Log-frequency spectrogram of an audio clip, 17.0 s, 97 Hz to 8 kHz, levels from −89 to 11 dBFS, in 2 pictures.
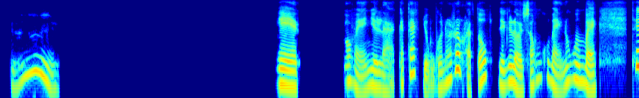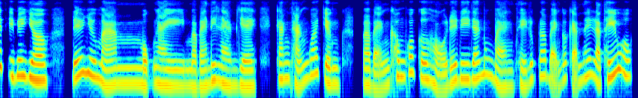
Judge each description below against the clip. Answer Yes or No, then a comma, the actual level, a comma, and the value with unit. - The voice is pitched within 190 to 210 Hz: Yes, high, 205 Hz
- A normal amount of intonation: No, wide, 6.7 semitones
